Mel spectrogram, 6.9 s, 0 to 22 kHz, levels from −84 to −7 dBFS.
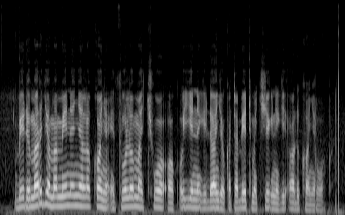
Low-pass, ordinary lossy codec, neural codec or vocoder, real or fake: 19.8 kHz; none; vocoder, 44.1 kHz, 128 mel bands every 256 samples, BigVGAN v2; fake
